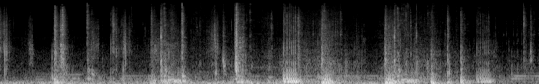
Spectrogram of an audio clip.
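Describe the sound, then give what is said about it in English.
Muffled thumps and shuffling, like people climbing into a car, with several heavy door-closing thuds scattered through the few seconds and no talking. “Get in the car.”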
